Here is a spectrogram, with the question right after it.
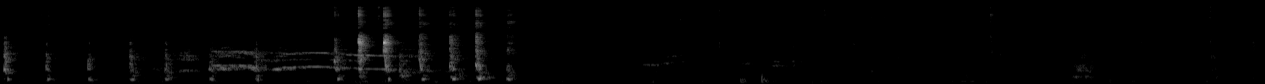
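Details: Moni and Mino, two baby monkeys raised at home, eager for morning milk: a short quavering, whining tonal cry sliding slightly downward, set among a steady series of sharp clicks and taps, then near silence.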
